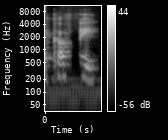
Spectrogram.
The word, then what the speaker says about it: Coffey: É coffee. Mas você fala coffee, né? Igual.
